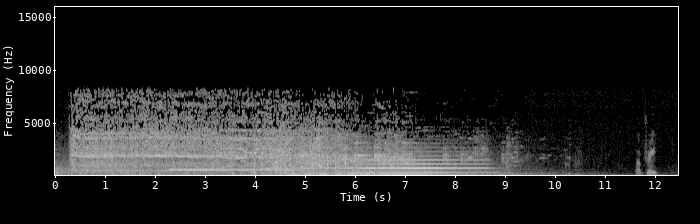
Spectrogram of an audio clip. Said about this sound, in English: When does this train stop? It doesn't stop. It's straight through to London.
